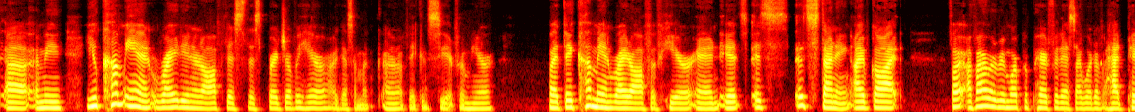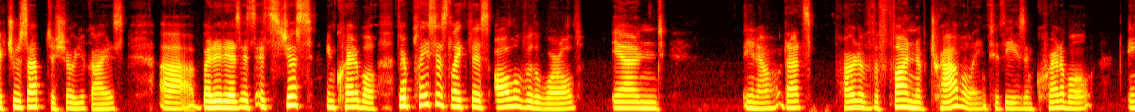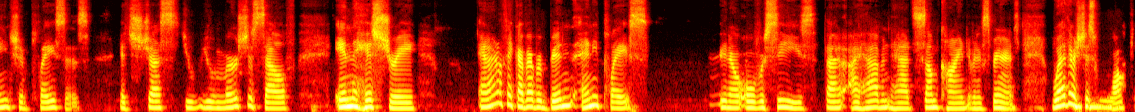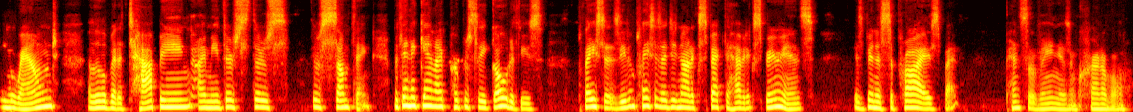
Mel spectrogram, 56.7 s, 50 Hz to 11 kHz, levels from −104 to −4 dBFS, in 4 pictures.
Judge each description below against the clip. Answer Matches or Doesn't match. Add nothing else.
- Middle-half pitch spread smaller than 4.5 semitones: Matches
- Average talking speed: Matches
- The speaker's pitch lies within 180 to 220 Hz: Matches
